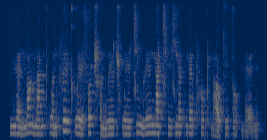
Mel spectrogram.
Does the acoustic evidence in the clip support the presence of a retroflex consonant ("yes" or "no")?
yes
